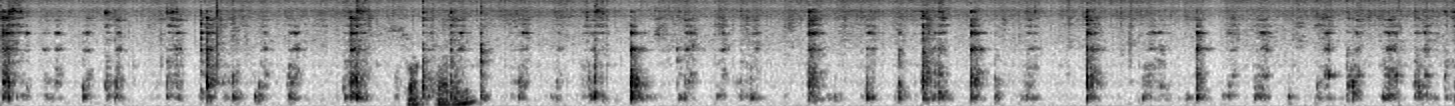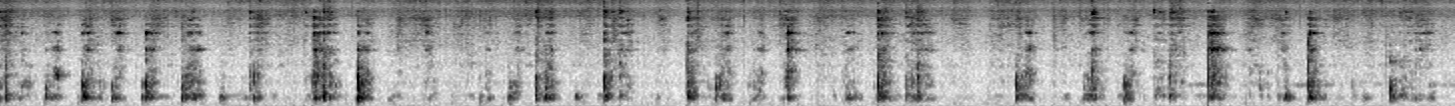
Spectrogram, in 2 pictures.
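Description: Sliced onions, garlic cloves and ginger sizzling in oil in a steel kadai while a spatula stirs them, scraping and clicking against the pan over and over.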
